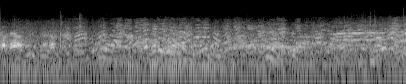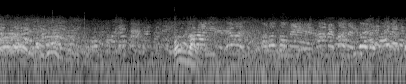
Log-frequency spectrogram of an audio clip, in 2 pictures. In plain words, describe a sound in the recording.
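A crowd of young men and women chatter loudly nearby, outdoors.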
